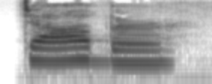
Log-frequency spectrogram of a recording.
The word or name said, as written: dauber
